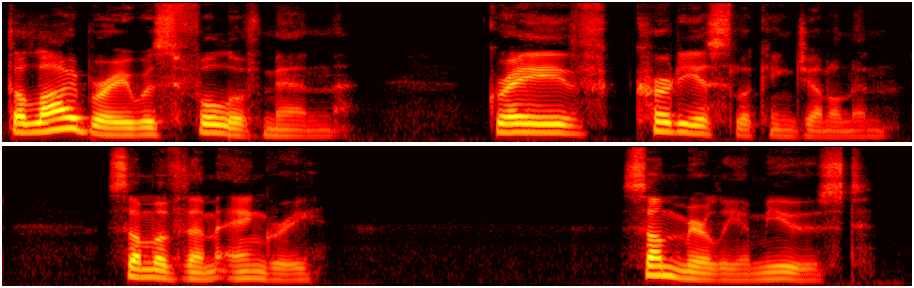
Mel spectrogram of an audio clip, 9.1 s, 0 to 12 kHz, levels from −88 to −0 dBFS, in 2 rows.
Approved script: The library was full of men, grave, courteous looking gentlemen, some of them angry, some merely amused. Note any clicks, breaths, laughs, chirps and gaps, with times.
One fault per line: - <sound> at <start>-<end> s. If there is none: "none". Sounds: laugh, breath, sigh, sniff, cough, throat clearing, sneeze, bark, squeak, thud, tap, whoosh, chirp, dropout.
none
